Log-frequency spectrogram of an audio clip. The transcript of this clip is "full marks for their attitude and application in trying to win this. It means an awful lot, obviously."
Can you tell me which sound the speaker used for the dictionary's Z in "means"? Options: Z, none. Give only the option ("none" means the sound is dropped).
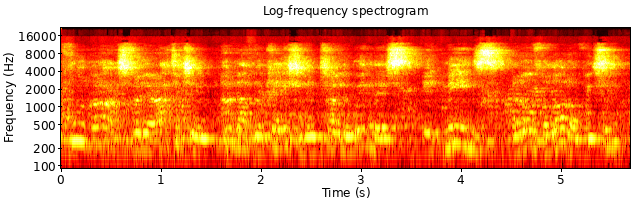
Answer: Z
